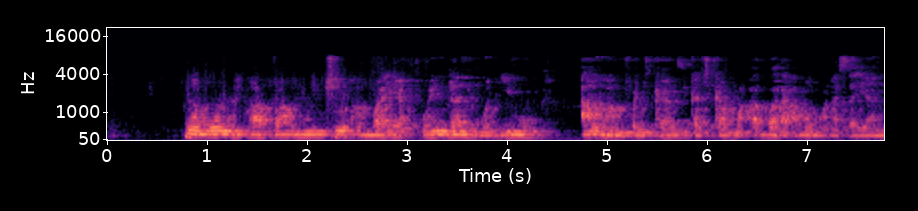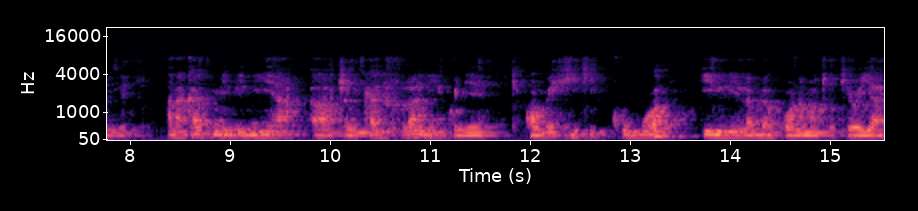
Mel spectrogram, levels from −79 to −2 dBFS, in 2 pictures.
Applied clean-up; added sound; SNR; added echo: neural separator model SepFormer DNS4.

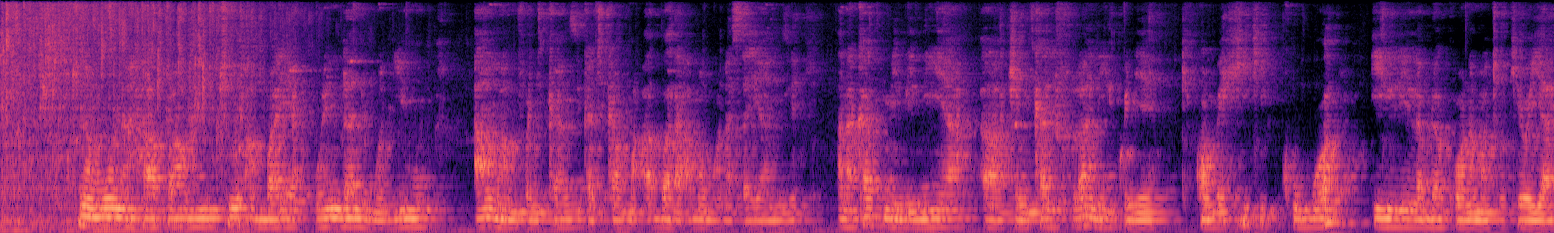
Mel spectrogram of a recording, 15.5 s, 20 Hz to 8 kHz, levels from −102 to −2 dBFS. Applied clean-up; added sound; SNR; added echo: none; Drip / Sink (filling or washing); 15 dB; reverberation time 0.6 s.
